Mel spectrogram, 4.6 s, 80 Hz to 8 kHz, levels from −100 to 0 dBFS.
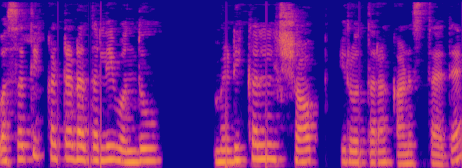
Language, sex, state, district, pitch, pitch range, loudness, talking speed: Kannada, female, Karnataka, Mysore, 215 Hz, 195-235 Hz, -31 LUFS, 90 wpm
